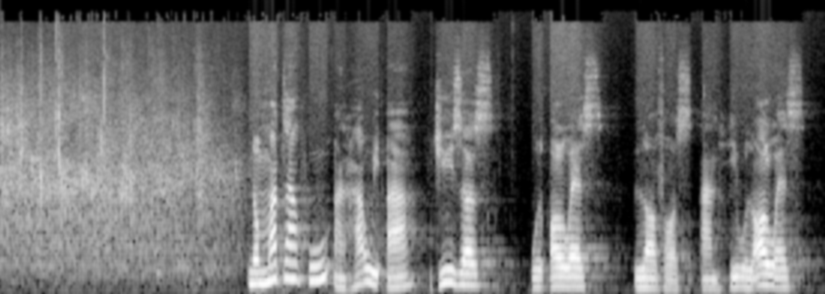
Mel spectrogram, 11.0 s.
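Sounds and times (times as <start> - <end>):
audience applause: 0.0 - 3.3
speech: 3.3 - 10.8.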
